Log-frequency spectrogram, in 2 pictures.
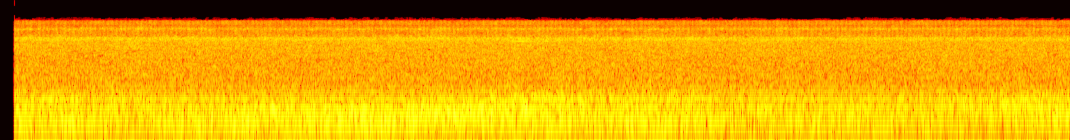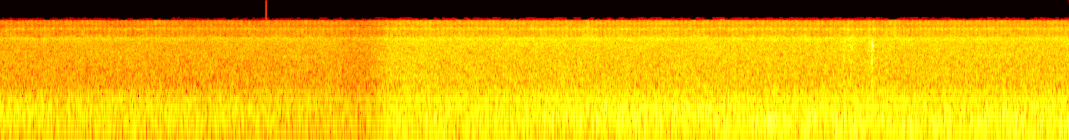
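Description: Steady electrical hum and hiss from a nest-box camera's microphone, with no owl calls. It gets a little louder about eleven seconds in.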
